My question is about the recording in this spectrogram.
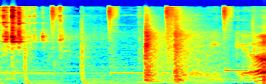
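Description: Metal measuring spoons clinking several times as a teaspoon of salt is scooped from a salt cellar.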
